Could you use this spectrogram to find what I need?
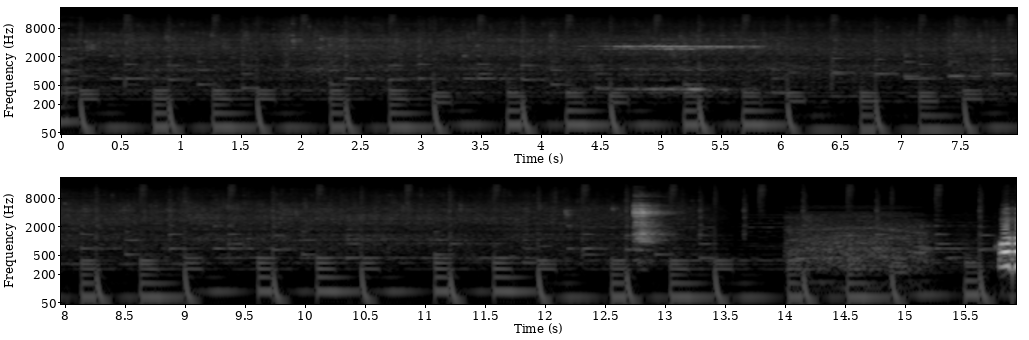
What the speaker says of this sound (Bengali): কোপ্তাগুলো আমি ভেজে নিচ্ছি।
